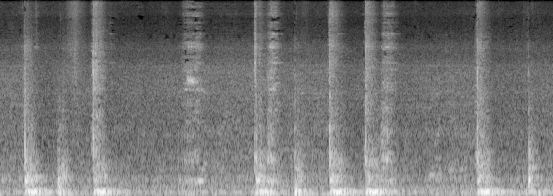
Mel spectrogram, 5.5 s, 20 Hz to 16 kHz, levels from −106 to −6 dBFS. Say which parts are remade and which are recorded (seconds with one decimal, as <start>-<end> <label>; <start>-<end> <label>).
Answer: 0.0-1.9 recorded; 1.9-2.9 remade; 2.9-5.5 recorded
